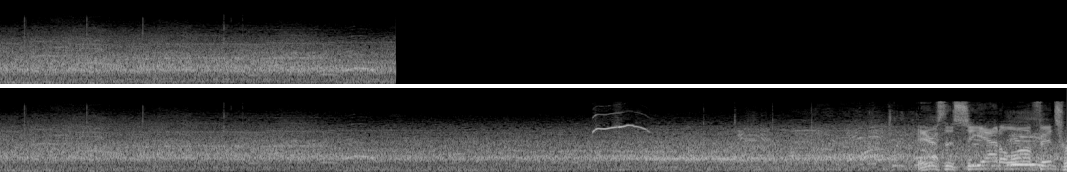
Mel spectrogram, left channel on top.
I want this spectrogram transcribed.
Here's the Seattle offense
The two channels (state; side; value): drops out; left; at 4.0 s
